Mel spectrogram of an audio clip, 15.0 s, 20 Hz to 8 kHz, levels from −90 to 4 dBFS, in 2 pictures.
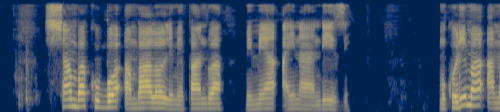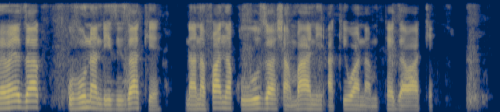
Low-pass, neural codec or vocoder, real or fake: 7.2 kHz; none; real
